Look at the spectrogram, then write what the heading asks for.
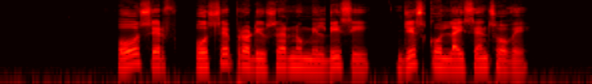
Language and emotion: Punjabi, neutral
